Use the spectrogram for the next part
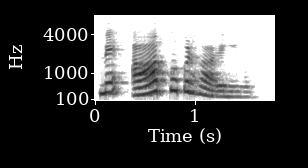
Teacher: तो मैं आप पे स्ट्रेस कर रही हूँ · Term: सेंटेंस स्ट्रेस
